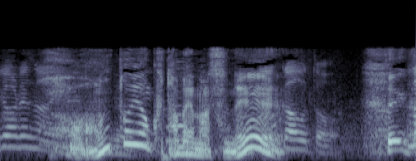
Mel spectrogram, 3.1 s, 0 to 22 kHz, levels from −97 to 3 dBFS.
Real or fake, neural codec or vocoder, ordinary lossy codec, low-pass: real; none; none; 7.2 kHz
